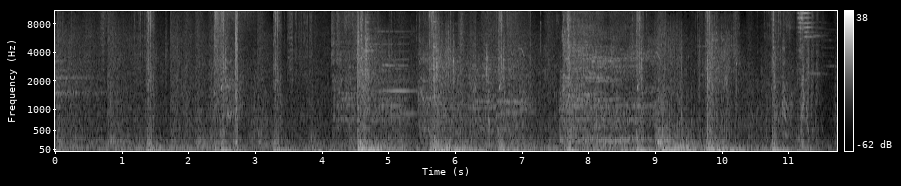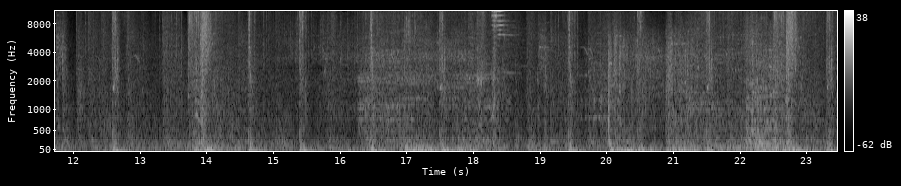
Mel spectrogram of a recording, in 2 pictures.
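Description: Weapons strike a dragon with sharp hits.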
